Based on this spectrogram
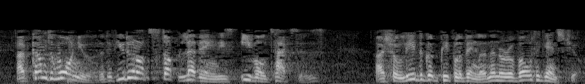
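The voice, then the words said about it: English accent. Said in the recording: “I can speak with an English accent.”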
